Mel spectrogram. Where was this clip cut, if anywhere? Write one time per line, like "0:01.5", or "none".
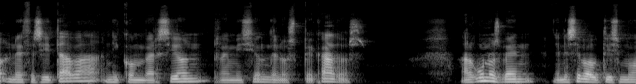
0:02.1
0:05.5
